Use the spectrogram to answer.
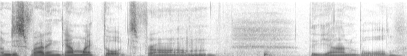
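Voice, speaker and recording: A woman speaks very slowly with an Australian accent. The recording is very clean, with a silent background. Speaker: knitwear designer vlogger. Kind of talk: casual vlog narration.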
